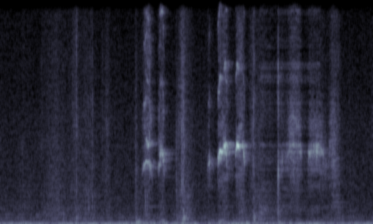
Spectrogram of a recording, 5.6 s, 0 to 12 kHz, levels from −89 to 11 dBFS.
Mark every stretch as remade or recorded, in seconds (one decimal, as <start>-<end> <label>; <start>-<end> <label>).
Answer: 0.0-3.9 recorded; 3.9-4.8 remade; 4.8-5.6 recorded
